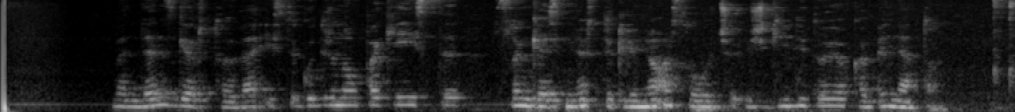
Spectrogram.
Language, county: Lithuanian, Alytus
